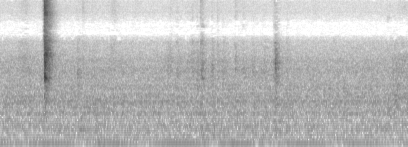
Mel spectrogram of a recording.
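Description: Quiet room tone, a steady low hum and faint hiss, with a single short click about half a second in and a fainter tick later.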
